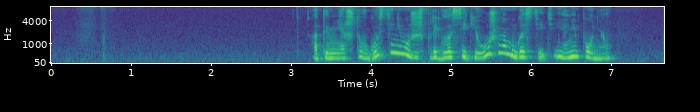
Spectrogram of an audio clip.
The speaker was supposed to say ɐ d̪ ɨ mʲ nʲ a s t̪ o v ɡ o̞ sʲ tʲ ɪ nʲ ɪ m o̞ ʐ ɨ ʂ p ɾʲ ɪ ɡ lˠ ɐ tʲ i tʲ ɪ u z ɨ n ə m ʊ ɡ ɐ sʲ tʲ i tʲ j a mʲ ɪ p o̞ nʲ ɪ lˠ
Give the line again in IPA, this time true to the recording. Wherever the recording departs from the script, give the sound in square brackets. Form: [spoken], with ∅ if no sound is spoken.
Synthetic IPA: ɐ [t̪] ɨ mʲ nʲ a [ʂ] t̪ o v ɡ o̞ sʲ tʲ ɪ nʲ ɪ m o̞ ʐ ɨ ʂ p ɾʲ ɪ ɡ lˠ ɐ [sʲ] i tʲ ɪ u [ʐ] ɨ n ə m ʊ ɡ ɐ sʲ tʲ i tʲ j a [nʲ] ɪ p o̞ nʲ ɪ lˠ

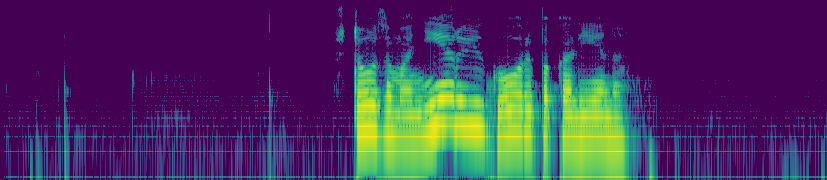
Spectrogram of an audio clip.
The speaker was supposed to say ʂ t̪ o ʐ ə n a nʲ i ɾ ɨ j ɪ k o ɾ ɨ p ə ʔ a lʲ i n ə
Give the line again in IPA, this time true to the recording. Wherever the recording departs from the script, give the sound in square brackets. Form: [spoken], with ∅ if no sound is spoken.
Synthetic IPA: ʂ t̪ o [z] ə [m] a nʲ [e] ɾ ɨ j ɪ [ɡ] o ɾ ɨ p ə [k] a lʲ [e] n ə

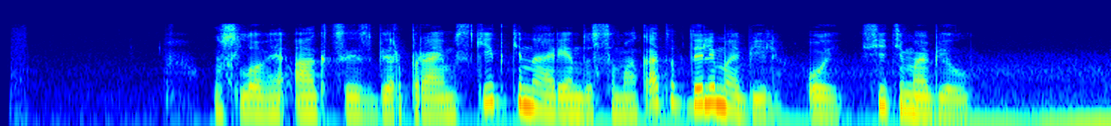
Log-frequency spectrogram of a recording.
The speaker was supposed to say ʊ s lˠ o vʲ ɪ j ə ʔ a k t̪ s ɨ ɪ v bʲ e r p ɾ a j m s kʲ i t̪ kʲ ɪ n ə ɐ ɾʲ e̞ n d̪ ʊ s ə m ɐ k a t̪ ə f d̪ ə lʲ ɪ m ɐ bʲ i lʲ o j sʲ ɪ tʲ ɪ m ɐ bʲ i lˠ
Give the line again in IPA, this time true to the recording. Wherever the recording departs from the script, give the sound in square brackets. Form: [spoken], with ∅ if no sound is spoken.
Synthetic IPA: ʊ s lˠ o vʲ ɪ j ə ʔ a k t̪ s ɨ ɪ [z] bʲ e r p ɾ a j m s kʲ i t̪ kʲ ɪ n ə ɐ ɾʲ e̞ n d̪ ʊ s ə m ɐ k a t̪ ə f d̪ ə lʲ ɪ m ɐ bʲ i lʲ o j sʲ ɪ tʲ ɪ m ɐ bʲ i lˠ

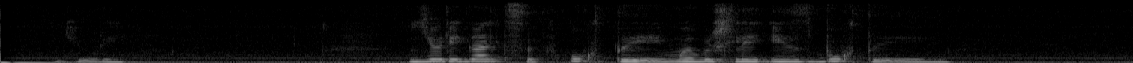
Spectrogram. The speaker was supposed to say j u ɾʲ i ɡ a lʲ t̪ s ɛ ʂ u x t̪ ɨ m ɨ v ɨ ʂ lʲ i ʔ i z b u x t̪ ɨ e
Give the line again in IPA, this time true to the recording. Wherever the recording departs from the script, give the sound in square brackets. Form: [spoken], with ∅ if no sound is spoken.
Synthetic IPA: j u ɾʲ i ɡ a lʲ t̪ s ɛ [f] u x t̪ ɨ m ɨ v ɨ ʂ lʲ i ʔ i z b u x t̪ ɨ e

